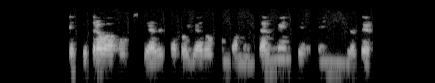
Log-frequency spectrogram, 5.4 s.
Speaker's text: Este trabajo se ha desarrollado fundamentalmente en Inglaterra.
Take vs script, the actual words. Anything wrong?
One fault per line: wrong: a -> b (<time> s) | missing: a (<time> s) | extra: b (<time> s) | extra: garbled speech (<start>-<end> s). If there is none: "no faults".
no faults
